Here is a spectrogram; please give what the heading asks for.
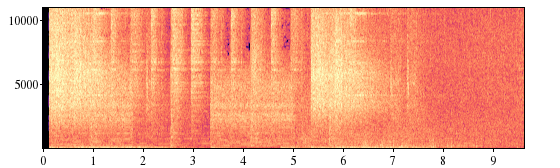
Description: Music is playing and a whoosh goes off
